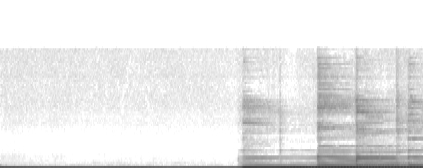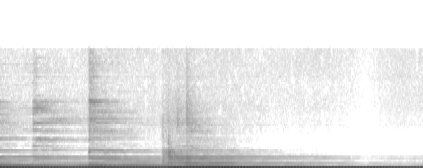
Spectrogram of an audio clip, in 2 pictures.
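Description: Instrumental close of an AI-generated (Suno) folk song, with no singing: acoustic guitar over a held low chord. A run of plucked notes starts about two and a half seconds in, and a new chord with a deeper bass comes in near six seconds and slowly fades.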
